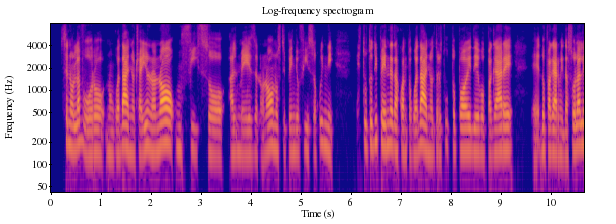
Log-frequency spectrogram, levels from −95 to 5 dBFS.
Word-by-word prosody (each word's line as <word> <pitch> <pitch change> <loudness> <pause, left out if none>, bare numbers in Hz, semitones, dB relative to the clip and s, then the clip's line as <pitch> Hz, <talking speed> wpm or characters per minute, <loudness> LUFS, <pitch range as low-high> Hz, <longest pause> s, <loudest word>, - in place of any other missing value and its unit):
"se 200 - -6
non 165 -3 -2
lavoro 150 -5 -2
non 145 -1 -12
guadagno." 145 +1 +4
Cioè, 145 +1 0
io 175 +3 -1
non 155 +1 -3
ho 185 0 +8
un 165 -1 -13
fisso 150 -4 -8
al 145 +1 -6
mese, 140 0 -4
non 150 - -9
ho 175 +2 +3
uno 165 -3 -4
stipendio 150 -1 -10
fisso, 150 +1 -12
quindi, 175 -6 -7 0.4
eh, - - -21
tutto 180 0 -5
dipende 185 -2 0
da 155 -3 +1
quanto 150 -3 -5
guadagno. 150 +1 +5
Oltretutto 150 +3 -11
poi 155 0 +1
devo 150 -1 -3
pagare 150 +3 +2 0.4
ehm, - - -8
devo 155 - -3
pagarmi 150 -1 +3
da 135 - -2
sola 165 +6 +2
le 180 0 -1
155 Hz, 195 wpm, -24 LUFS, 145-170 Hz, 0.4 s, ho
